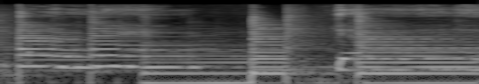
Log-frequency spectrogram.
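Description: Acoustic guitar fingerpicked: a melody of plucked notes over ringing bass notes, in an instrumental passage of the song.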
